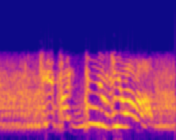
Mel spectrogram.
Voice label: player killed enemy, mood med, speech ru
